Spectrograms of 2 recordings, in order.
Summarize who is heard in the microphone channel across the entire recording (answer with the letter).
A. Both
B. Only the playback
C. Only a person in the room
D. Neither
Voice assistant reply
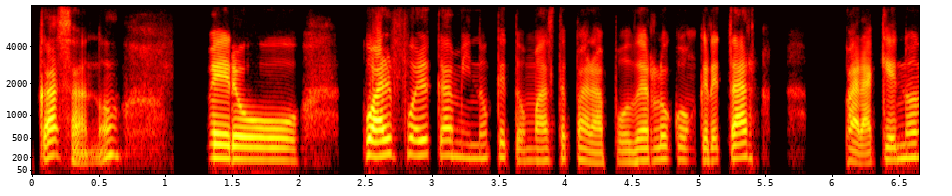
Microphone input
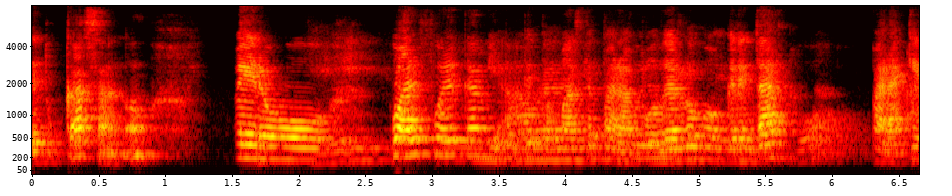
A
